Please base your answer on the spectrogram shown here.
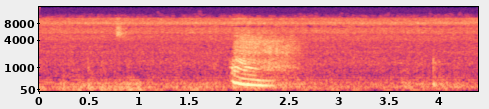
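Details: A short-legged female Munchkin cat gives a single soft, breathy snore that slides downward in pitch.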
